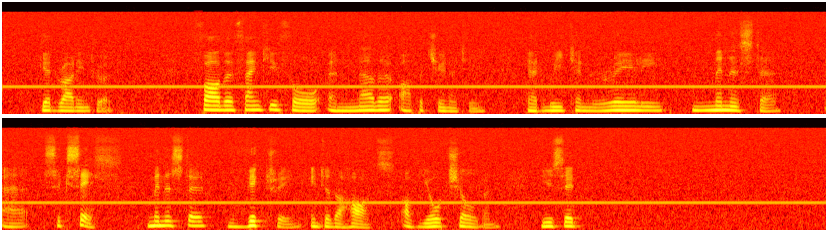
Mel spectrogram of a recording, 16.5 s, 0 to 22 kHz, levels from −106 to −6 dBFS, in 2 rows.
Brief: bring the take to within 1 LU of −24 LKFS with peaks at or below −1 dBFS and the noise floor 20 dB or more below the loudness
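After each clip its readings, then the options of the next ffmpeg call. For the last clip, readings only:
interfering tone 980 Hz; level of the tone −41 dBFS; background noise floor −41 dBFS; target noise floor −53 dBFS; integrated loudness −33.0 LKFS; sample peak −13.5 dBFS; target loudness −24.0 LKFS
→ -af "bandreject=frequency=980:width=30"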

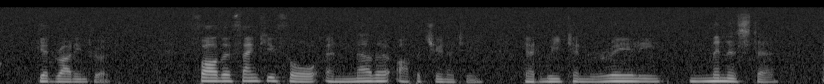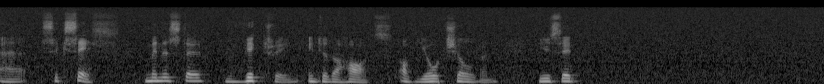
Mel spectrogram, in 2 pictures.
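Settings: interfering tone none found; background noise floor −44 dBFS; target noise floor −54 dBFS
→ -af "afftdn=noise_reduction=10:noise_floor=-44"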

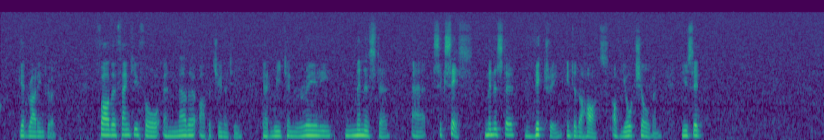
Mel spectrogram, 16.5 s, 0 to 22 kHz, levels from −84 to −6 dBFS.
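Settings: background noise floor −51 dBFS; target noise floor −53 dBFS
→ -af "afftdn=noise_reduction=6:noise_floor=-51"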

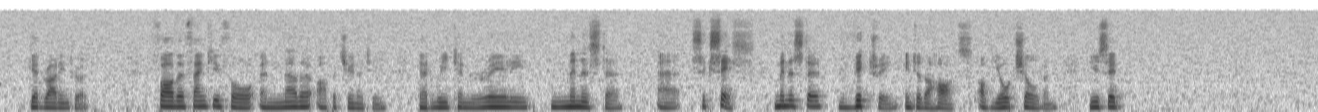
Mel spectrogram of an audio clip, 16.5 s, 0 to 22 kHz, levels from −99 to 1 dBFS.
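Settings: background noise floor −55 dBFS; integrated loudness −33.0 LKFS; sample peak −14.0 dBFS; target loudness −24.0 LKFS
→ -af "volume=9dB"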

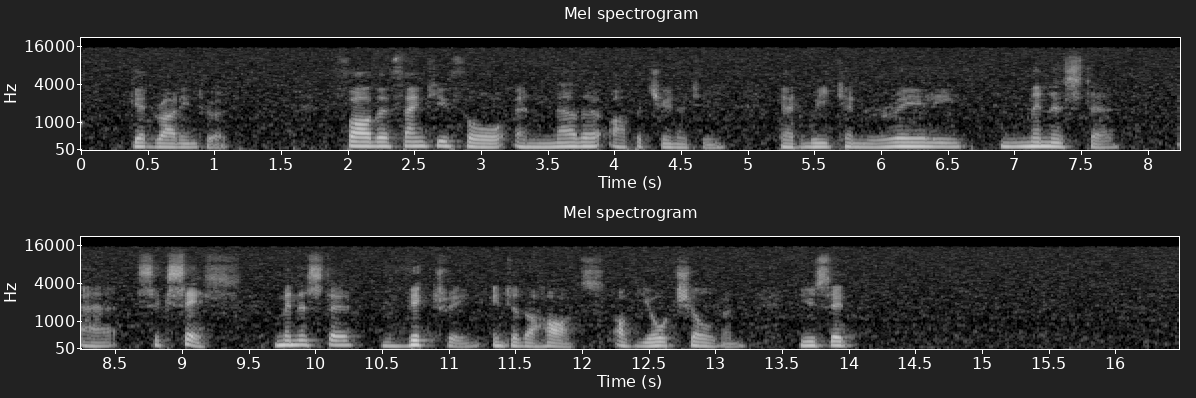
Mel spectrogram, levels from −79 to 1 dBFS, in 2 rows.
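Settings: integrated loudness −24.0 LKFS; sample peak −5.0 dBFS; background noise floor −46 dBFS

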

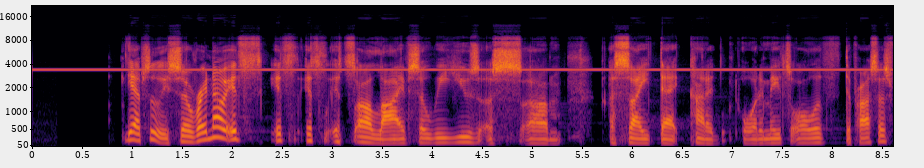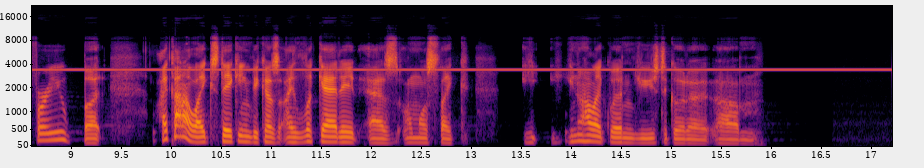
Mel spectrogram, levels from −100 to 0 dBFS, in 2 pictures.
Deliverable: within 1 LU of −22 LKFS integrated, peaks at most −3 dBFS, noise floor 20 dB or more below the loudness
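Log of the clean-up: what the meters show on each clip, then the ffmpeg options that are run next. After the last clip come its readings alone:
interfering tone 3,400 Hz; level of the tone −39 dBFS; integrated loudness −28.0 LKFS; sample peak −7.0 dBFS; target loudness −22.0 LKFS
→ -af "bandreject=frequency=3400:width=30"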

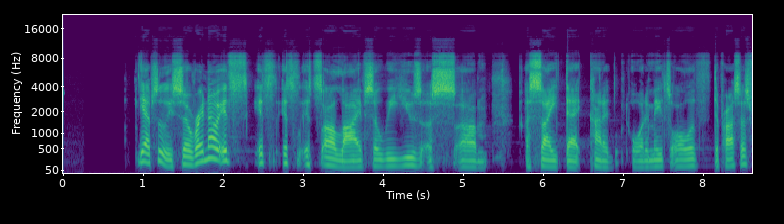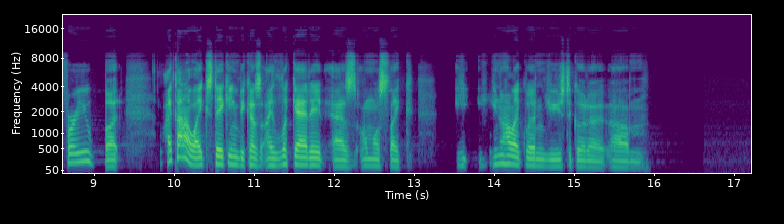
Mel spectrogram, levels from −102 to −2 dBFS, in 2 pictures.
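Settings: interfering tone none found; integrated loudness −27.5 LKFS; sample peak −7.5 dBFS; target loudness −22.0 LKFS
→ -af "volume=5.5dB,alimiter=limit=-3dB:level=0:latency=1"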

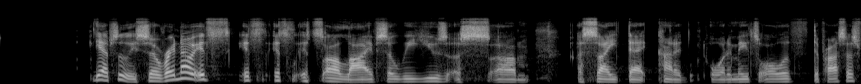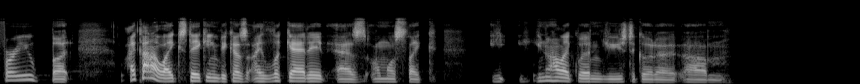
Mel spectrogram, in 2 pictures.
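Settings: integrated loudness −22.5 LKFS; sample peak −3.0 dBFS; background noise floor −84 dBFS

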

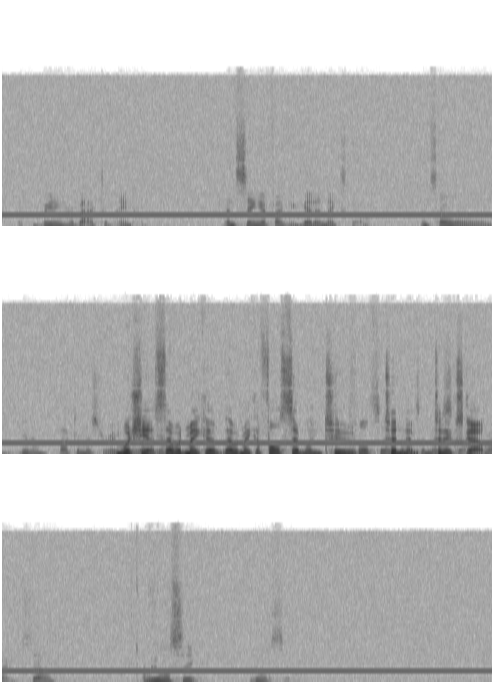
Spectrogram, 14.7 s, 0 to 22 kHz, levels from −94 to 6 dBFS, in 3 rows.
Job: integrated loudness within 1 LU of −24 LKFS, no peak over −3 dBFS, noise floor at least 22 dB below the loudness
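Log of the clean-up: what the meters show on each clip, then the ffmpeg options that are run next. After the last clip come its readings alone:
interfering tone 1,200 Hz; level of the tone −37 dBFS; background noise floor −39 dBFS; target noise floor −52 dBFS; integrated loudness −30.0 LKFS; sample peak −5.0 dBFS; target loudness −24.0 LKFS
→ -af "bandreject=frequency=1200:width=30"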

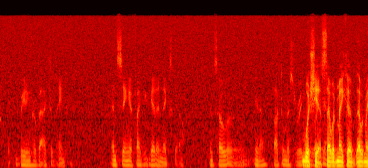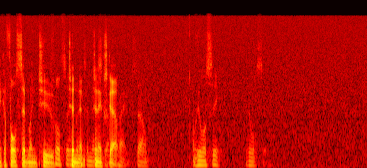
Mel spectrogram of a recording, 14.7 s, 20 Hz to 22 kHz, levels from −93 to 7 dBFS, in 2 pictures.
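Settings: interfering tone none found; background noise floor −47 dBFS; target noise floor −51 dBFS
→ -af "afftdn=noise_reduction=6:noise_floor=-47"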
